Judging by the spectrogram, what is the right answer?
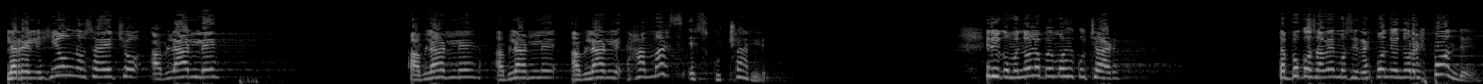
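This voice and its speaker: Woman preacher, high and bright, dramatic sermon delivery, long hall reverb. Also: measured pace, long pauses. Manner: emphatic, dramatic, acts out biblical dialogue.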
